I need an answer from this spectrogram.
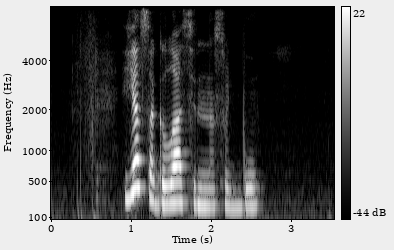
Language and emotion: Russian, positive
